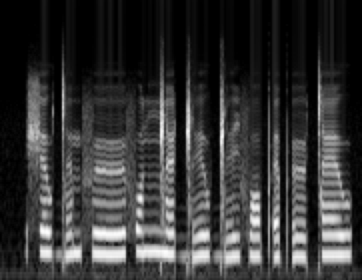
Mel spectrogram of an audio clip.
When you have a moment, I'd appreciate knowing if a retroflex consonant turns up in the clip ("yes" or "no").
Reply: no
